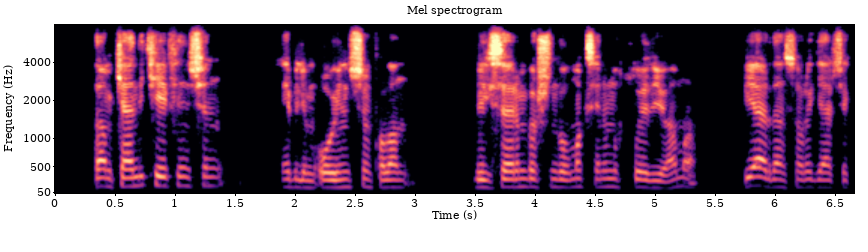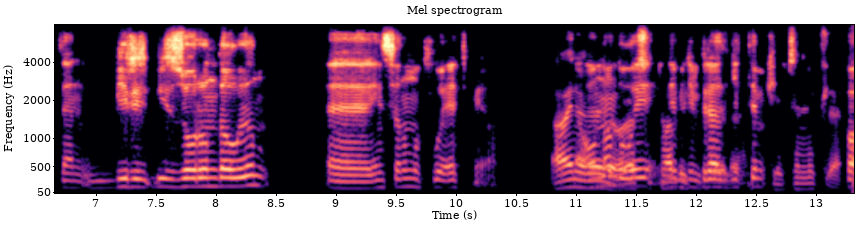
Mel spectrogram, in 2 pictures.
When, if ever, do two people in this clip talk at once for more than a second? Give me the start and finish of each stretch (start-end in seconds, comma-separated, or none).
11.0-12.6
